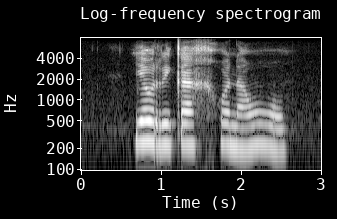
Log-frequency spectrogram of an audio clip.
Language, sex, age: Northern Sotho, female, 22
